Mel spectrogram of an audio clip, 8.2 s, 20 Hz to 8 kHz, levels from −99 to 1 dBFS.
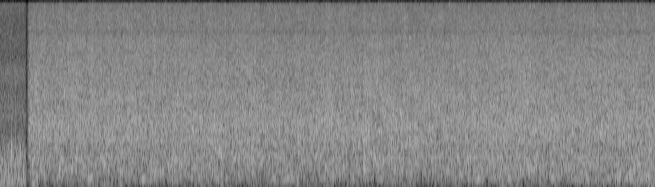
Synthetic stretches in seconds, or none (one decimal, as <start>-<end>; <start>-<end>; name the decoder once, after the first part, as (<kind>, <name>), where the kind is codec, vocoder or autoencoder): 4.6-5.6 (codec, HILCodec)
